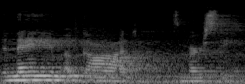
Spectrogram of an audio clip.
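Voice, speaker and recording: Middle-aged lady preacher, calm and earnest, big echoey sanctuary, kinda far from the mic. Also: low-pitched, a little hiss or hum. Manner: measured, earnest preaching with falling phrase ends. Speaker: pastor. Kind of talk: sermon. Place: large church sanctuary. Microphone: pulpit mic, far camera.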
